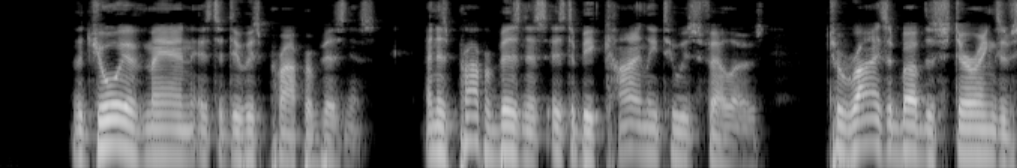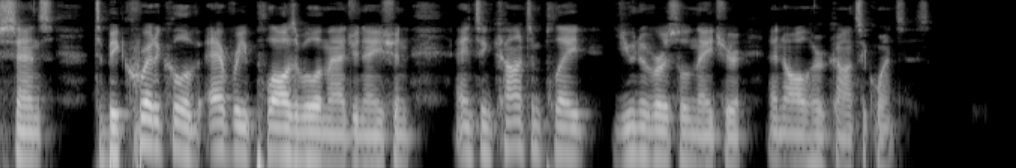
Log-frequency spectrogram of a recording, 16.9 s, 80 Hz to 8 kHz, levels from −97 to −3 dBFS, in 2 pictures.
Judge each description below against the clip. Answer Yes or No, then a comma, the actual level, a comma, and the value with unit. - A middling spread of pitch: Yes, average, 3.6 semitones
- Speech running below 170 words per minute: Yes, average, 160 wpm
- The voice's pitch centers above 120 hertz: No, low, 115 Hz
